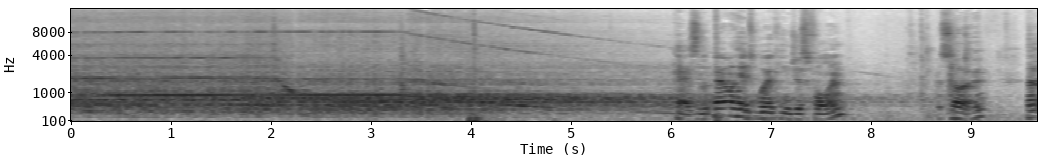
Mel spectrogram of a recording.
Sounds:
speech

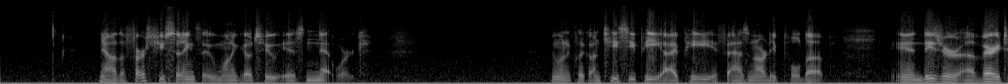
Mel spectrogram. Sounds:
speech

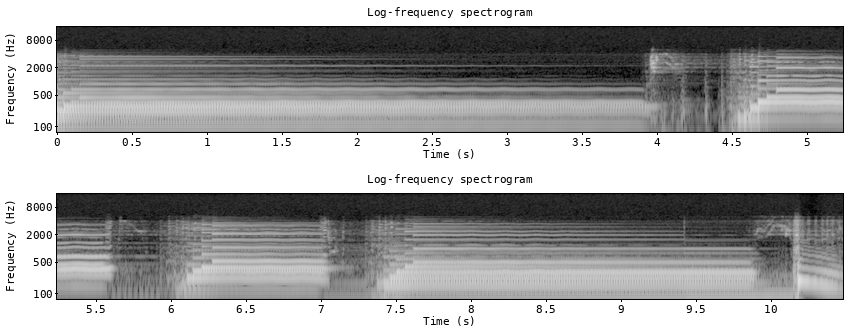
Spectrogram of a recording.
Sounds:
inside a small room
effects unit
music
plucked string instrument
musical instrument
guitar

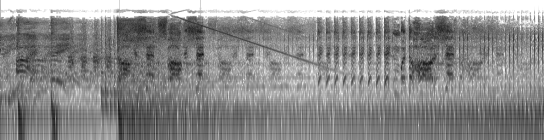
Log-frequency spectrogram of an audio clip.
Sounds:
music

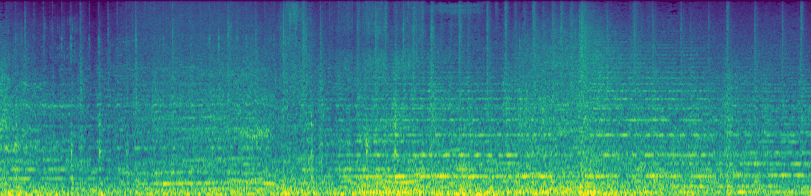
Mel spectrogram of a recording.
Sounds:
music
car
vehicle

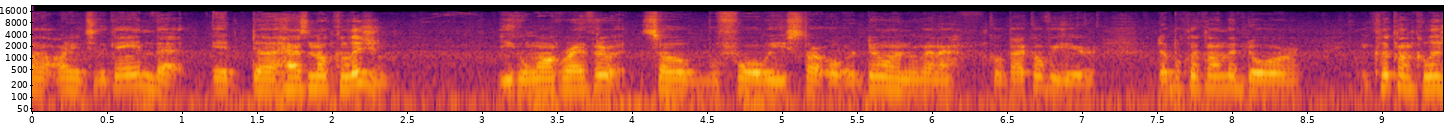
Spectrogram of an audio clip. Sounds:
speech

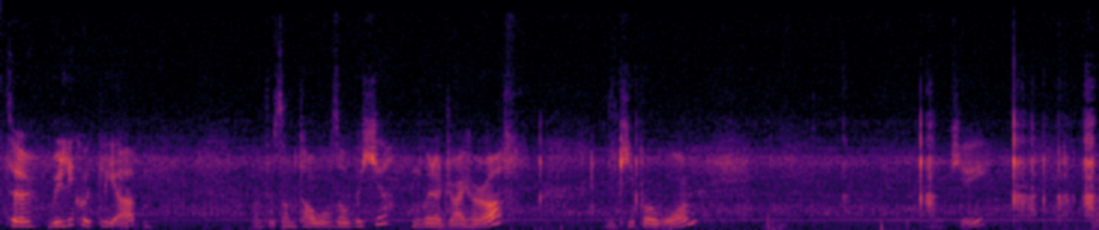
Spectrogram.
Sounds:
speech

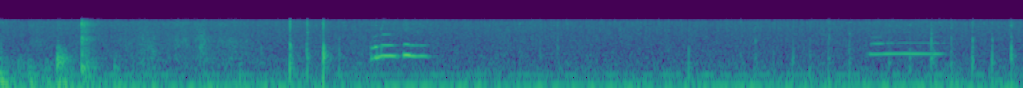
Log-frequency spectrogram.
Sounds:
speech

